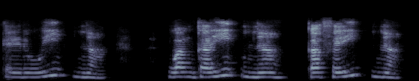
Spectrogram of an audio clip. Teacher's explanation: la cerrada va a tener la mayor fuerza de voz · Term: hiato acentual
